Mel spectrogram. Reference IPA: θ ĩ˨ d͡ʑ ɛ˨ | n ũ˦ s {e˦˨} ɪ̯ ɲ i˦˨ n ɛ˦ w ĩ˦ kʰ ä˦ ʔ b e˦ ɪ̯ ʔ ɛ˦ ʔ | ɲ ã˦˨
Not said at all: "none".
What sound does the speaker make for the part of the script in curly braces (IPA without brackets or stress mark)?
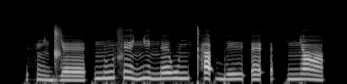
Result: e˦˨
